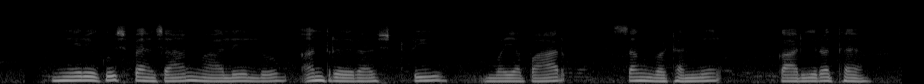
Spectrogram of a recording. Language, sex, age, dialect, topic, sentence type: Hindi, female, 36-40, Marwari Dhudhari, banking, statement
